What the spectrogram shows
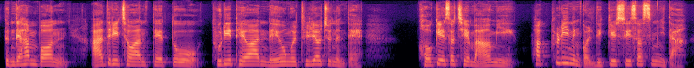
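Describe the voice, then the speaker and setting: A woman narrating a first-person radio story in a calm, measured way. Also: mid-range voice.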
